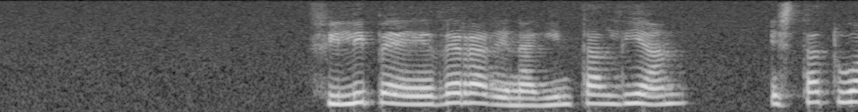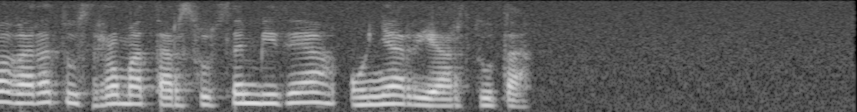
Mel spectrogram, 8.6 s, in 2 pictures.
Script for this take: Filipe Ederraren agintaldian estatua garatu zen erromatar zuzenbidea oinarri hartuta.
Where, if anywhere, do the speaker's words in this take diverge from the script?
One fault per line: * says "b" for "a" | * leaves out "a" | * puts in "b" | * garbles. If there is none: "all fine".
* leaves out "zen"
